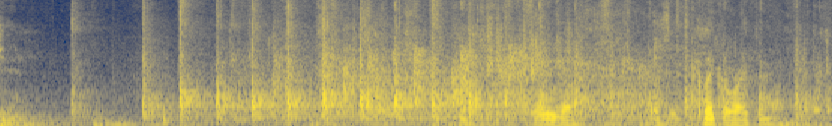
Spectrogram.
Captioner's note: applause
